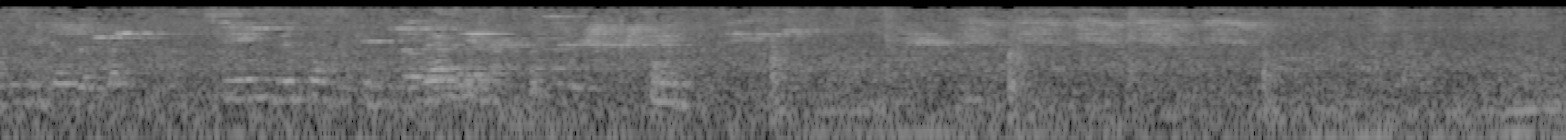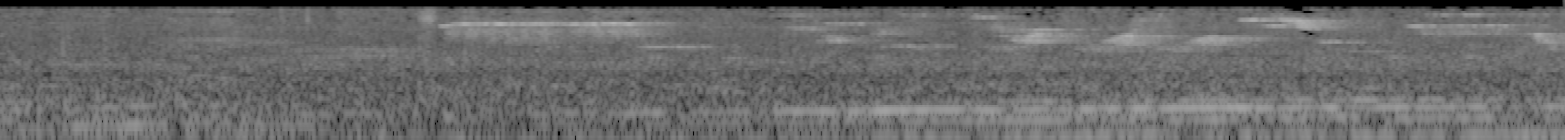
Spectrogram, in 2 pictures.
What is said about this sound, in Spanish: Son como si fueran gorriones, o canarios, gorrioncitos.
